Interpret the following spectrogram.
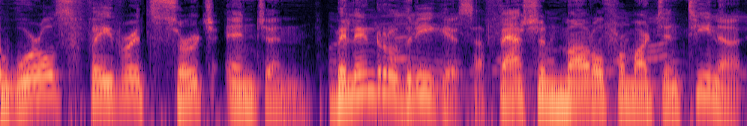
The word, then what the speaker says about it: Rodriguez: If you notice uh the reporter is uh pronouncing everything very Spanish-like. Rodriguez. I love that when they roll the R, but there's no hint of any other accent ever.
